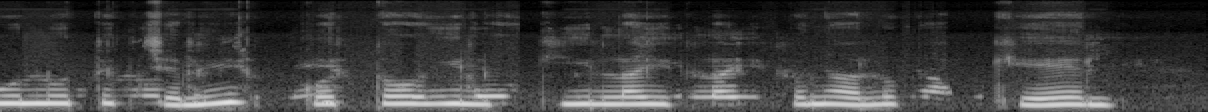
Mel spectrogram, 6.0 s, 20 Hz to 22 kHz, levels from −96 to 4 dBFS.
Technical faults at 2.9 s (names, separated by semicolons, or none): echo leak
